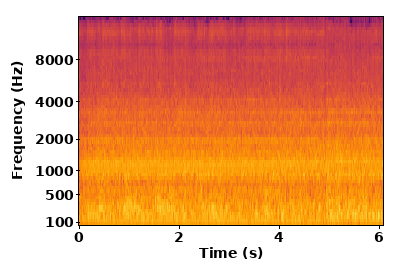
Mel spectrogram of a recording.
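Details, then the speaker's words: Lathe taking a full cut on a replacement spring pretensioner rod for a 35-ton excavator's track adjuster. Lube is in use, and the tool chatters less than high-speed steel did. At 70 rpm there is a steady motor hum with no chatter: a smooth cut. "so I am going to go to 70 rpm and we'll see what that does yeah I think that's doing better I don't hear any chatter at all"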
